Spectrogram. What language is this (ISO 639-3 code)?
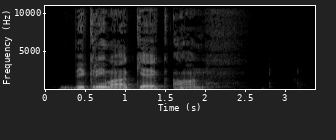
trw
